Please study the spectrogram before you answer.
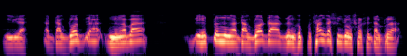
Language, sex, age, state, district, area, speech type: Bodo, male, 60+, Assam, Baksa, urban, spontaneous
